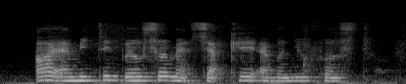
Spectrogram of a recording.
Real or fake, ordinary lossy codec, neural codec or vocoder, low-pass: real; MP3, 48 kbps; none; 7.2 kHz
